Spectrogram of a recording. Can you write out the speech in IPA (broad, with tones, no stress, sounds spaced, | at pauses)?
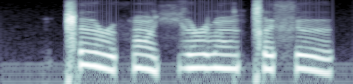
ǁ ɘ˦˨ ɹ θ õ˦˨ ə̯ ç ɘ˦ ɹ l ũ˦ ǀ ɘ˦ s ɘ˦˨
